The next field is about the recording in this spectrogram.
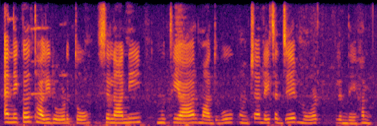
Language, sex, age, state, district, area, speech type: Punjabi, female, 18-30, Punjab, Pathankot, rural, read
